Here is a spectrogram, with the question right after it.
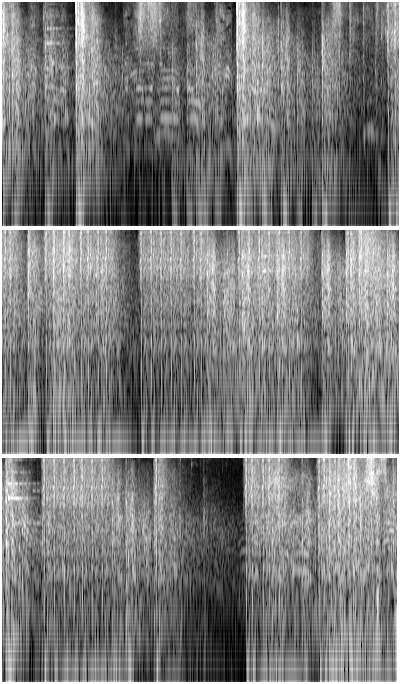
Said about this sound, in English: So he's firing down range.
